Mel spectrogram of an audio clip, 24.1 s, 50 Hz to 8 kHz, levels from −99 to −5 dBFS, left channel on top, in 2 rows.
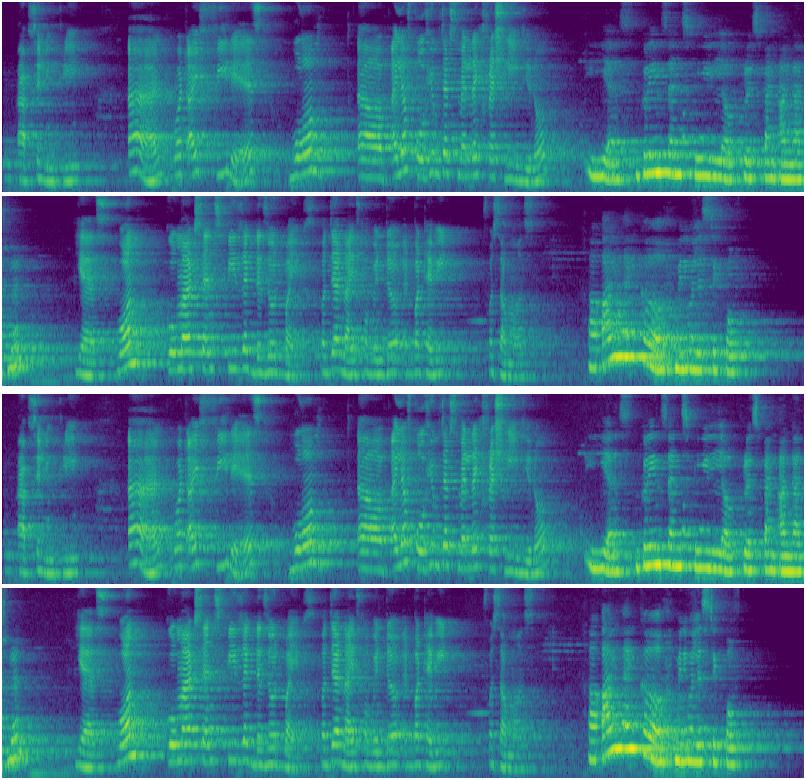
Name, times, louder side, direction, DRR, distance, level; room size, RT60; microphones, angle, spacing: voice 1, 0.2-1.2 1.9-3.9 4.3-4.8 5.3-8.2 13.1-14.2 14.5-18.7 19.3-20.0, right 1 dB, 5° right, 4 dB, 0.4 m, -29 dB
voice 2, 8.7-12.4 20.8-23.1, right 2 dB, 65° right, 8 dB, 0.8 m, -20 dB
10.5 x 6.5 x 8.2 m, 2.3 s
head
